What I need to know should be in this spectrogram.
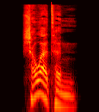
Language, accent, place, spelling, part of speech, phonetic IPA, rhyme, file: German, Germany, Berlin, schauerten, verb, [ˈʃaʊ̯ɐtn̩], -aʊ̯ɐtn̩, De-schauerten.ogg
- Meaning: inflection of schauern: 1. first/third-person plural preterite 2. first/third-person plural subjunctive II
